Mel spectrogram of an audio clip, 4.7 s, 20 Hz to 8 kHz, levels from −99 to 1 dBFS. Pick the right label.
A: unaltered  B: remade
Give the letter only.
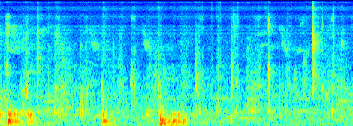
B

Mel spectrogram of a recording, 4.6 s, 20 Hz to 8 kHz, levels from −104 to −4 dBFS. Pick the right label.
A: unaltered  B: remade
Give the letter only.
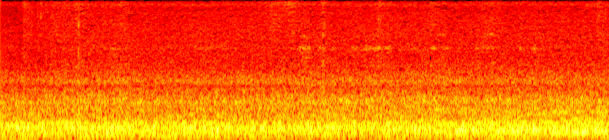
A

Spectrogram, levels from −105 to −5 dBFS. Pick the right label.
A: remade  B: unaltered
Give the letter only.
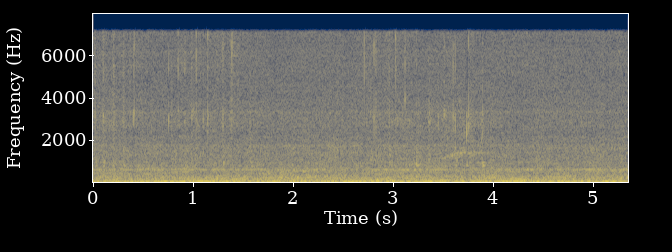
A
